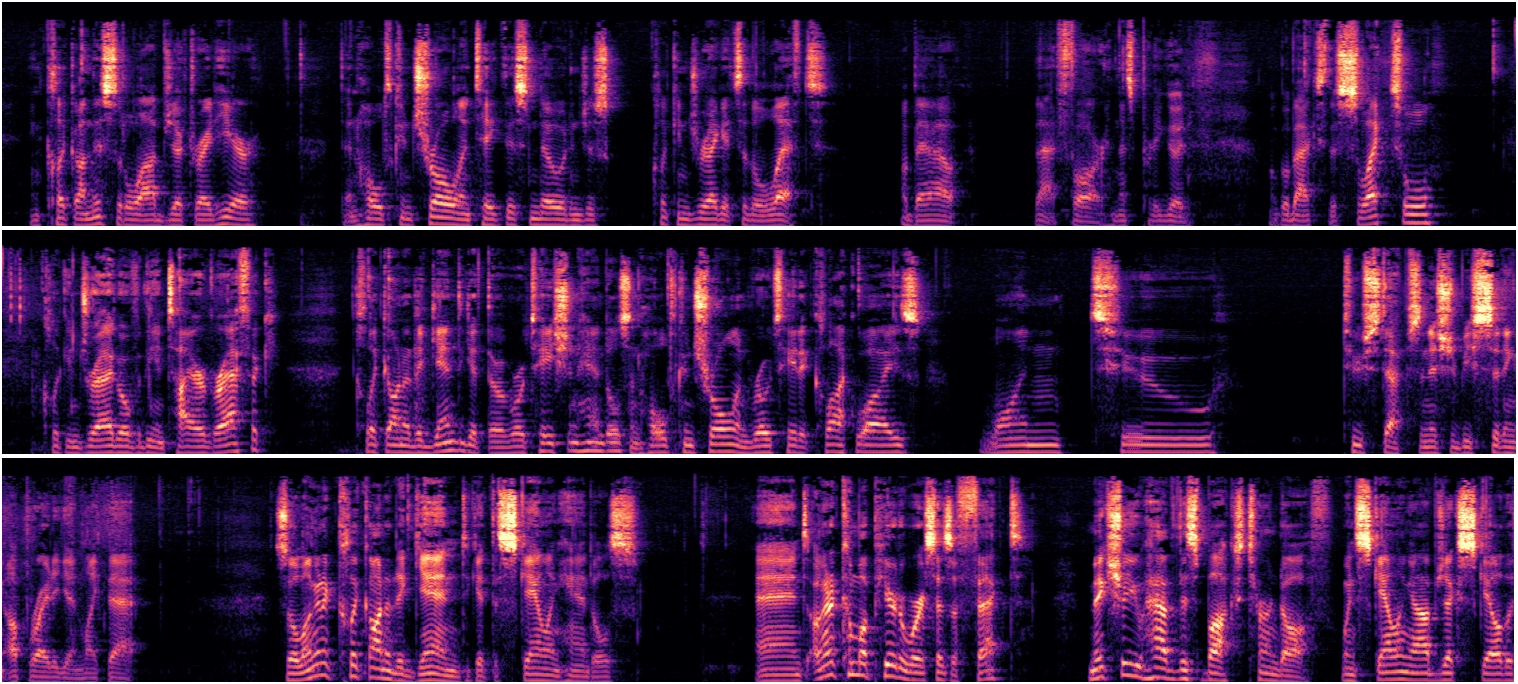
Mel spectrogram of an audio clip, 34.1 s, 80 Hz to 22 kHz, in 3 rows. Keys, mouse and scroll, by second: 0.7 click, 4.0-8.3 ctrl+drag, 9.9 click, 11.3-13.0 drag, 14.1 click, 17.9-21.9 ctrl+drag, 25.8 click.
